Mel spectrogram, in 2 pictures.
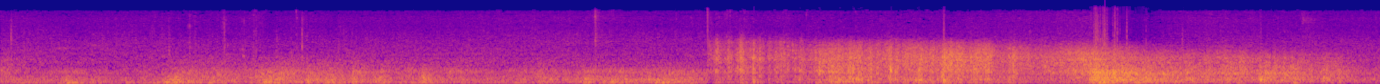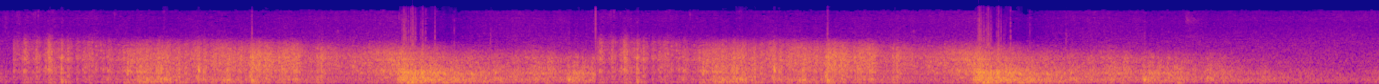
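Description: Thunderstorm: continuous rumbling thunder over steady rain, with three louder peals about eleven, eighteen and twenty-four seconds in.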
